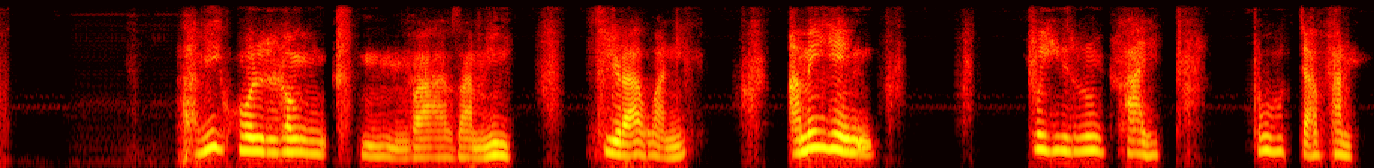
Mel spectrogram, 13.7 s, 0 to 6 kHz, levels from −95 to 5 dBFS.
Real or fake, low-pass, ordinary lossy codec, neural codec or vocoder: fake; 5.4 kHz; AAC, 24 kbps; codec, 16 kHz in and 24 kHz out, 0.8 kbps, FocalCodec, streaming, 65536 codes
